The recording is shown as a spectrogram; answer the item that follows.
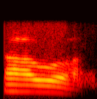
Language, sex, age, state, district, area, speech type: Malayalam, male, 60+, Kerala, Idukki, rural, conversation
